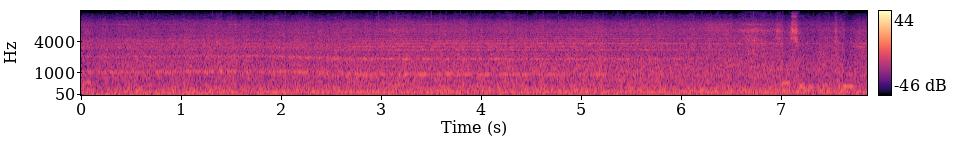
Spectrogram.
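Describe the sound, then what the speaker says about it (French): A metro train in a Chinese city station rumbles steadily and loudly, a continuous low roar with a faint squeal near the end as it arrives. "Je pense que le métro est déjà arrivé là."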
